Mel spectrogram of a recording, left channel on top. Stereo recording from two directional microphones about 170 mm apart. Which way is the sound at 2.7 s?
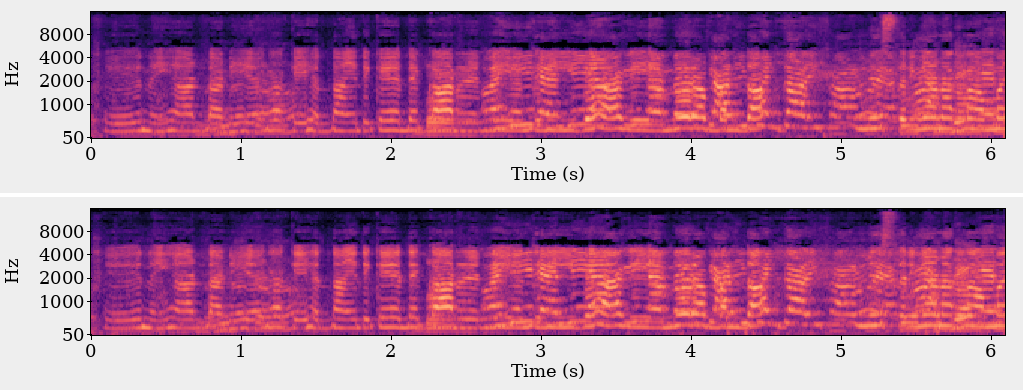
35° left (ahead or behind).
